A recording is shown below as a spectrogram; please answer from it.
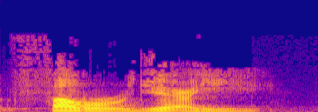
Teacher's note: همزه وصل در درج کلام، یعنی در وسط کلام، ساقط شده و حذف شده. خب چون این همزه‌ای چون ثابت و پایدار نیست و عارضی هست، حرکت اون هم به تبع خود همزه ثابت و پایدار نیست و نمیتواند عاملی برای ترقیق باشد.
